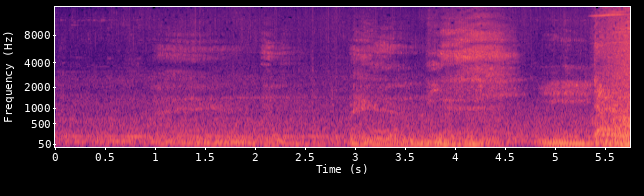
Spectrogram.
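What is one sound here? A magical energy surges and roars in bursts, growing louder.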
